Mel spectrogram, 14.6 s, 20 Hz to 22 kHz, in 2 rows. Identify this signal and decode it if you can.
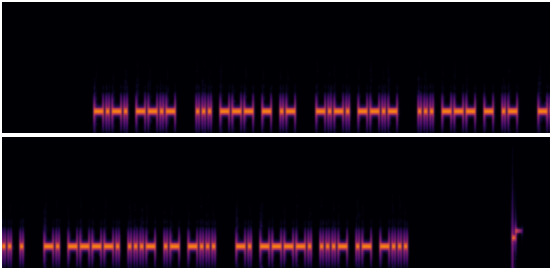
Morse code, heard as a keyed tone, about 30 wpm, 690 Hz. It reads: CQ SOTA CQ SOTA DE N9VAB N9VAB
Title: SOTA QSO Practice 30wpm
